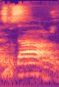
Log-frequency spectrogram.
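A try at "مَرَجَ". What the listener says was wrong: bukan za, ja, jim, ya mah jim. Maroja.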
